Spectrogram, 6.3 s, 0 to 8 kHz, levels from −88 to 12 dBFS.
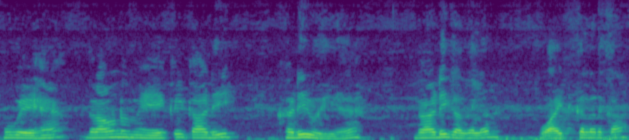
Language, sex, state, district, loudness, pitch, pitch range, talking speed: Hindi, male, Haryana, Rohtak, -16 LUFS, 160 Hz, 155-175 Hz, 155 wpm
